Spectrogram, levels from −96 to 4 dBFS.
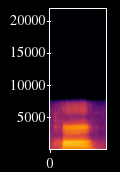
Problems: constant background noise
